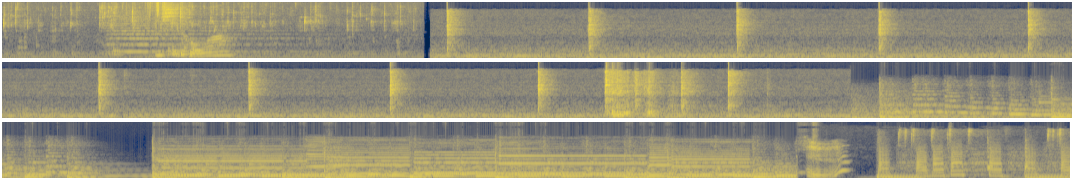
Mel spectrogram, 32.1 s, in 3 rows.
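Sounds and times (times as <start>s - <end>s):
low steady hum: 0.0s - 19.3s.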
